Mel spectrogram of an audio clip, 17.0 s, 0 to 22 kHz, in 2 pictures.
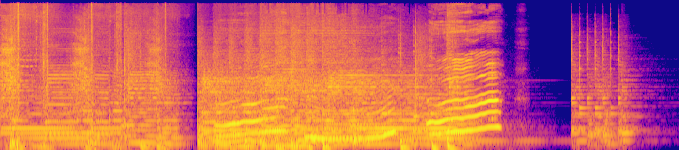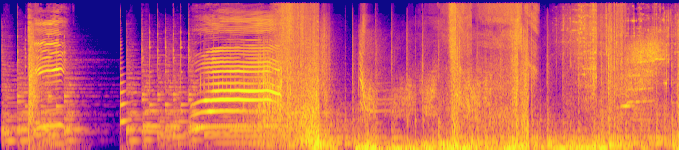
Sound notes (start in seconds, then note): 0.3 defeated music; 7.4 ominous music; 10.9 Esme screams; 13.0 wild music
